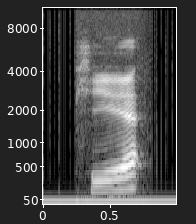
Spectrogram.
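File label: "pie" second tone, Chinese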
